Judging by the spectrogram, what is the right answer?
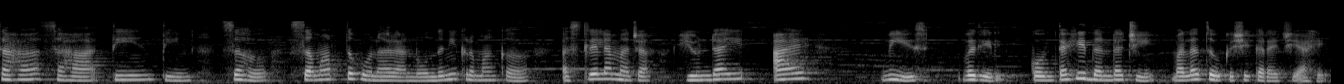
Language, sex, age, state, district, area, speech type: Marathi, female, 18-30, Maharashtra, Osmanabad, rural, read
